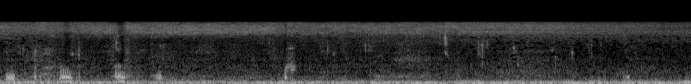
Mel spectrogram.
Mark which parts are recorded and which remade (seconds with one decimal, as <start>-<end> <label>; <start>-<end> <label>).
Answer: 0.0-0.5 recorded; 0.5-4.6 remade; 4.6-6.9 recorded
